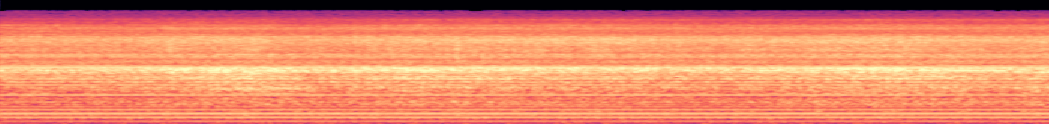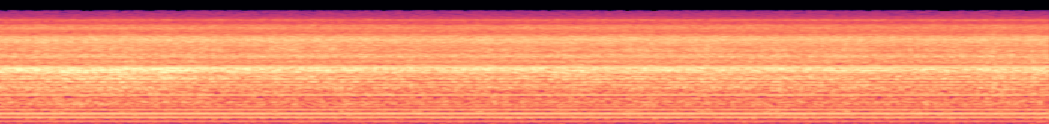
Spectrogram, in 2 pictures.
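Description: Taig mini-lathe running at a steady speed during a light profiling cut on a small taper pin: an even motor whine with hiss, unchanging throughout.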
